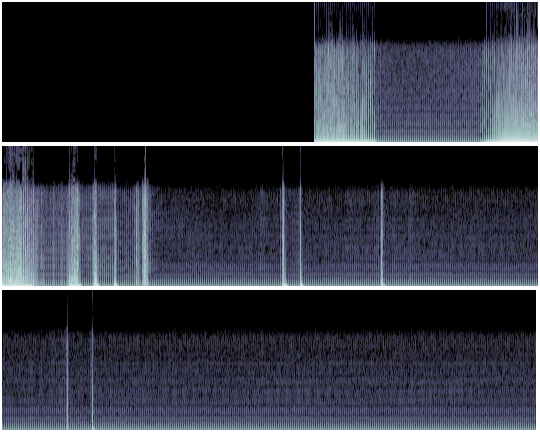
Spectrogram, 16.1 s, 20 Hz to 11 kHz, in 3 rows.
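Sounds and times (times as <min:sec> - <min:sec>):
electrical hum: 0:03.1 - 0:09.4
short sharp clicks: 0:05.0 - 0:06.9, 0:08.2 - 0:08.4.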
